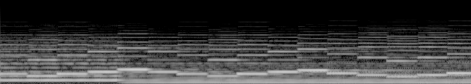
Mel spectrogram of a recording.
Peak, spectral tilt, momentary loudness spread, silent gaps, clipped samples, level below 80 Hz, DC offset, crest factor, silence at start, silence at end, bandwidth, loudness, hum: -6 dBFS; -8 dB/octave; 4 LU; none; under 0.1%; -56 dBFS; under 0.1%; 12 dB; 0 s; 0 s; 7.8 kHz; -18 LUFS; none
